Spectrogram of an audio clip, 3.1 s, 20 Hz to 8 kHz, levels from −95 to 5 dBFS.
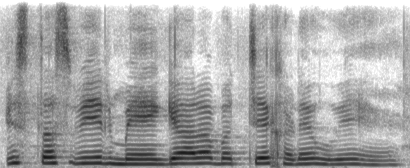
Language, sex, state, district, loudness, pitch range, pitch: Hindi, female, Uttar Pradesh, Saharanpur, -14 LUFS, 230-265 Hz, 245 Hz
